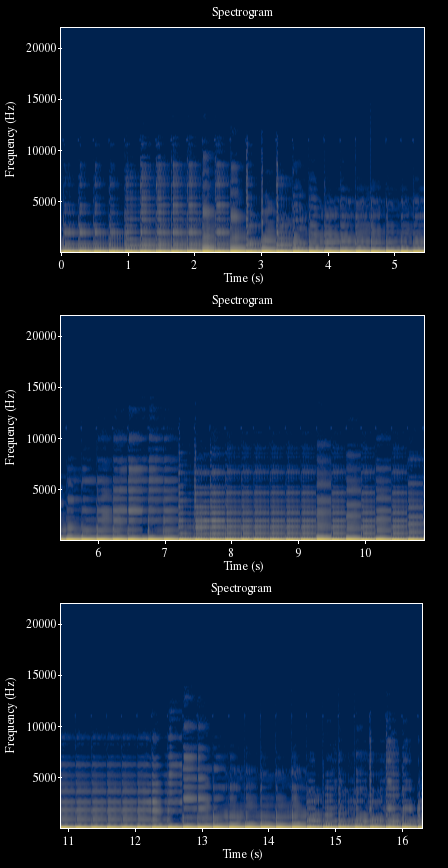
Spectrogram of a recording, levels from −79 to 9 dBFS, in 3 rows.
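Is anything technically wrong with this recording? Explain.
Yes. Compressed frames are skipped at 2.21 s and 8.24 s. The audio jumps ahead by whole 26.1 ms frames, losing about one and then about two frames. Each join is heard as a brief blip or click, depending on the codec.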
